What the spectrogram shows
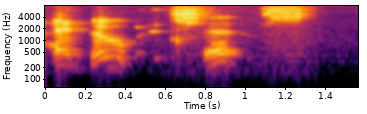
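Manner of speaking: sinister voice, high and slow. Retelling the end of an episode, imitating Toby's sinister voice. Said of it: "It's more sinister".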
